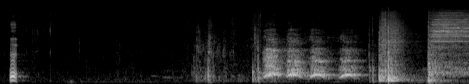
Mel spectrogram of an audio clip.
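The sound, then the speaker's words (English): A dog barks several times in quick succession, fairly loud, with a brief yip near the start and a burst of noise at the end. “Also on Thursday, there's Petco, and that's the aptly tickered woof.”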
